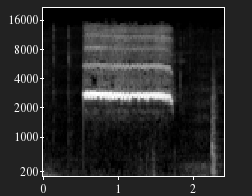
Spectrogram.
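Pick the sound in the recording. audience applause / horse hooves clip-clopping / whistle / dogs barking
whistle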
